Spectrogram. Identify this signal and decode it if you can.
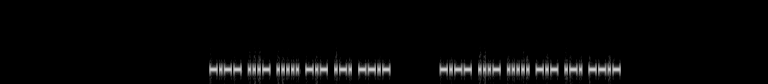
Morse code, heard as a keyed tone, about 52 wpm, 700 Hz. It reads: YV5KRQ YV5KRQ
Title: DXCC-100 Call Signs - 6 Characters - Repeated 2x - 50wpm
